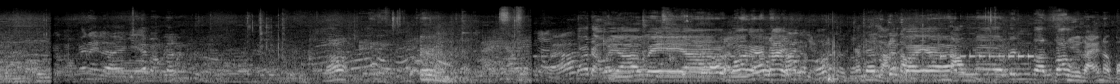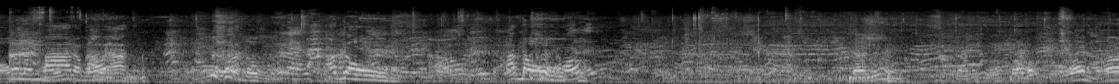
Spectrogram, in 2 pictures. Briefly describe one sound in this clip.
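Men and women chatter around a table.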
